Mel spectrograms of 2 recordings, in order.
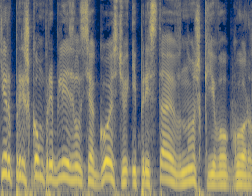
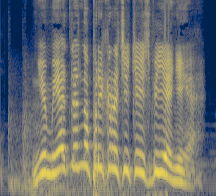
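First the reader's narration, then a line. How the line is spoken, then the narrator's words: Elderly man shouting loudly. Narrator (Russian): Пожилой худощавый гость заведения громко крикнул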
